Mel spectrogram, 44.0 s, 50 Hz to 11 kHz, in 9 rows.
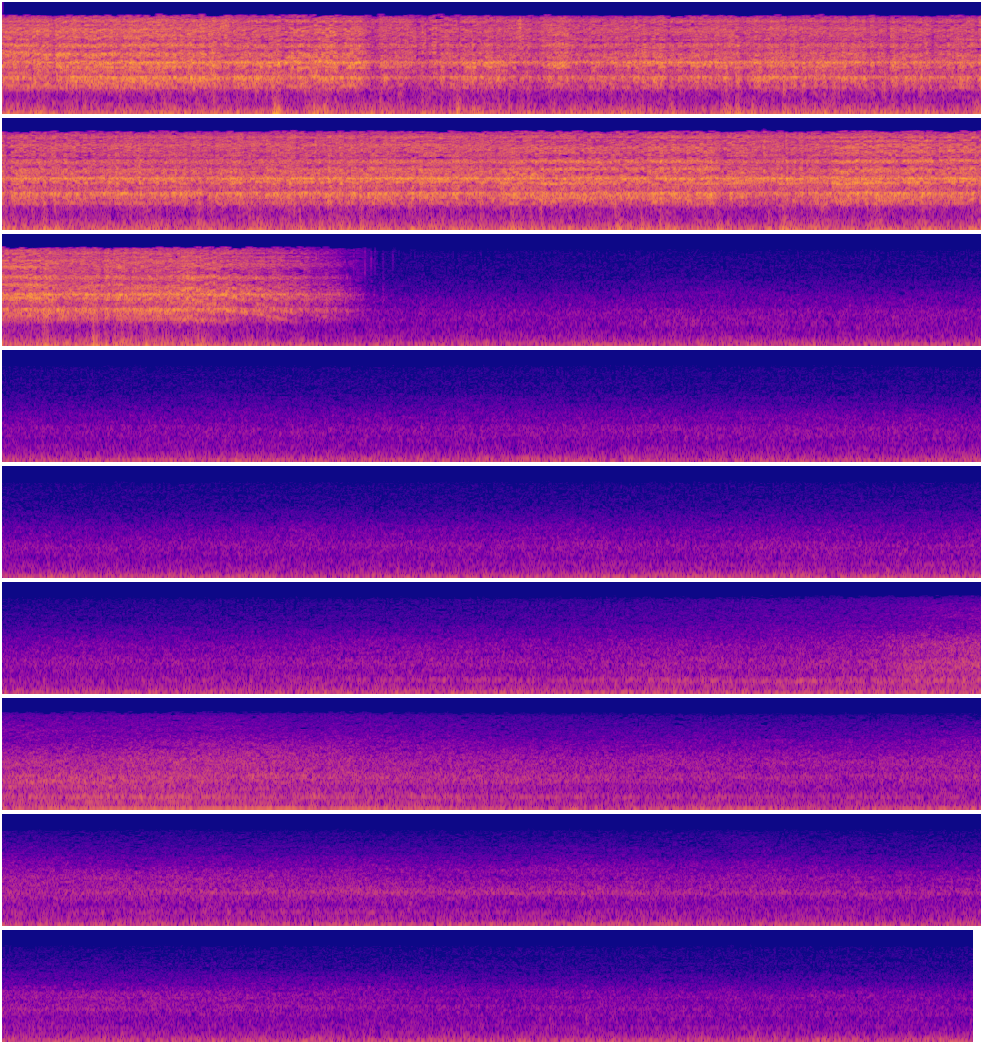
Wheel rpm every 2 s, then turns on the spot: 220, 230, 230, 230, 230, 110, 0, 0, 0, 0, 0, 0, 0, 0, 0, 0, 0, 0, 0, 0, 0, 0.
none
